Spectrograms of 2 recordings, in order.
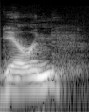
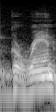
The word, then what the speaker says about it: Garand: about 10 years old he pronounced his name Garen the rifles are typically called Grands I think it's you know Garand may be improper but it's kind of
